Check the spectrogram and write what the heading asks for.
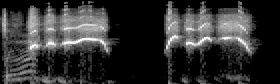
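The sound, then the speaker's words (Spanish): A loud, piercing two-finger whistle, a Latino family's calling whistle, calls out twice, each blast sliding up and then dipping in pitch, with a short pause between them and no one talking. “Me enteré, paisanos, de que cada familia latina tiene un silbido, un chiflido que identifica a cada uno de nosotros.”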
